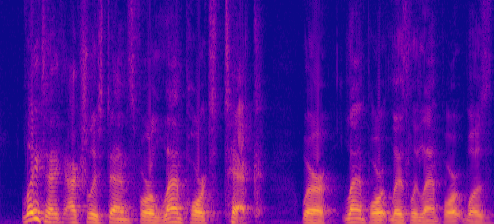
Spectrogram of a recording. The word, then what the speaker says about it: TeX: to be an x rather because this t t e chi is the abbreviation of the greek word techni spelled tau epsilon chi nu eta which is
